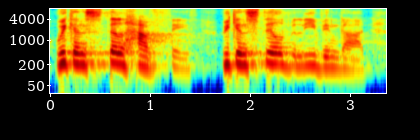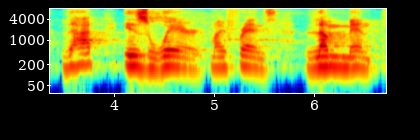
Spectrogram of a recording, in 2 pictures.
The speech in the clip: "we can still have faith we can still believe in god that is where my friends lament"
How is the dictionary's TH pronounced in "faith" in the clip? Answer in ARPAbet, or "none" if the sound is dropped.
TH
